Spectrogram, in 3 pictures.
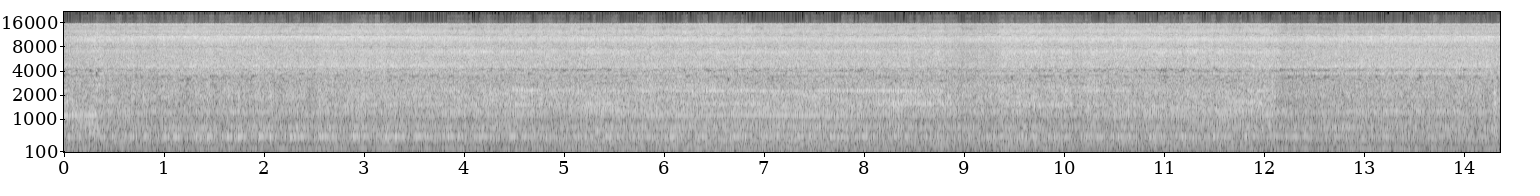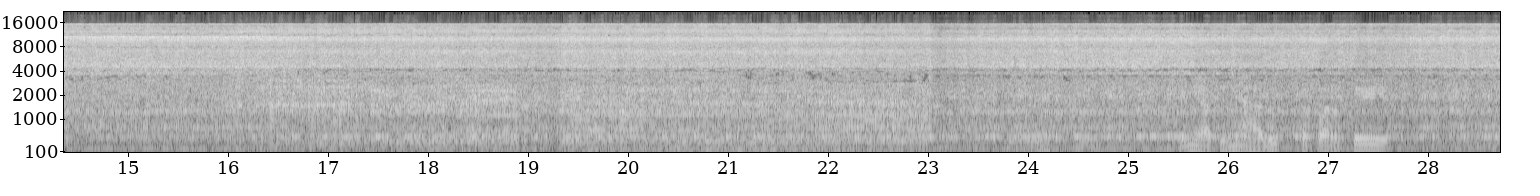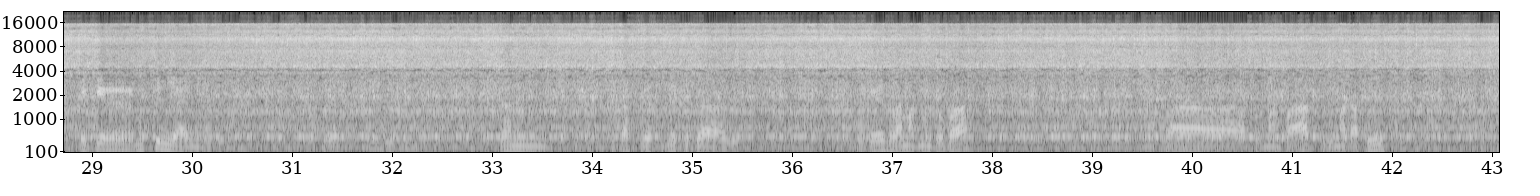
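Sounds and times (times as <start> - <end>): band saw cutting wood: 0.0 - 43.0.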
